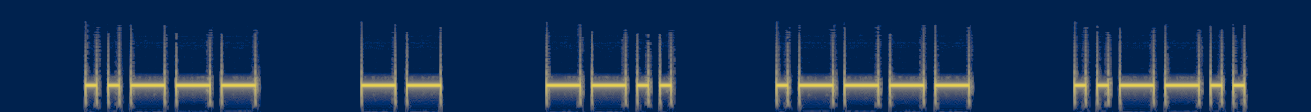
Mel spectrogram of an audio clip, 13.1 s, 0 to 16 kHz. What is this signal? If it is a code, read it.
Morse code, heard as a keyed tone, about 10 wpm, spaced as for 6 wpm, 800 Hz. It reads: 2MZ1?
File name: LEZIONI / 10 SIGNS / 10D COMA ws 10wpm 4314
